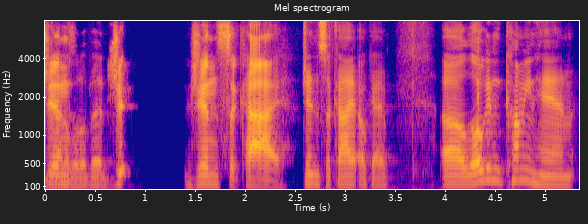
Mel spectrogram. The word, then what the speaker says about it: Jin Sakai: Last of Us Part 2, Daisuke Tsuji as Jin Sake from Ghost of Tsushima. I probably butchered that a little bit. Jin Sakai.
